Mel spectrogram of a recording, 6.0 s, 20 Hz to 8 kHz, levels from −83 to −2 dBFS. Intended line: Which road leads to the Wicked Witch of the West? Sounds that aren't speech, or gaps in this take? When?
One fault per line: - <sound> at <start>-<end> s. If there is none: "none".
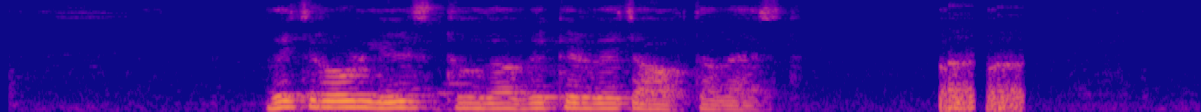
- laugh at 4.7-5.1 s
